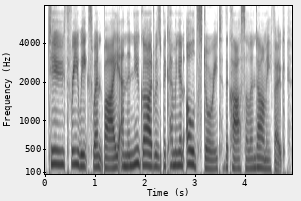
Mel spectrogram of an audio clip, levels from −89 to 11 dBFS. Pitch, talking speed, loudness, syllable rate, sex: 190 Hz, 245 wpm, -17 LUFS, 5.3 syllables/s, female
